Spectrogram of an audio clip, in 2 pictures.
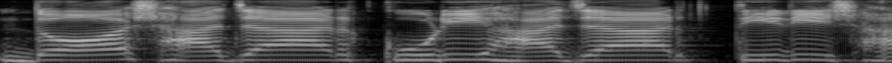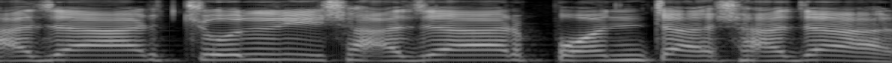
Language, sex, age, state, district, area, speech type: Bengali, female, 18-30, West Bengal, North 24 Parganas, rural, spontaneous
